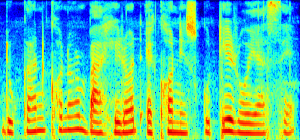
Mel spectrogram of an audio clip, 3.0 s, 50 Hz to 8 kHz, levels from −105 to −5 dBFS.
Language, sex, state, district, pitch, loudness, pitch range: Assamese, female, Assam, Kamrup Metropolitan, 225 Hz, -17 LUFS, 215-245 Hz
